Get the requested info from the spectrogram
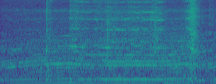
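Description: Electric vertical juicer running steadily while a green apple is pressed down its feed chute with the pusher and ground up. There is a short click about a second in and a louder burst near the end.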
